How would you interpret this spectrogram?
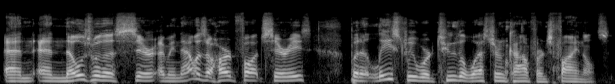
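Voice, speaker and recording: A man in his late thirties talks sports on a podcast in a measured, reflective way. His voice is bright and sharp, a touch higher than most men's. The sound is dry and close. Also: no echo. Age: 30s. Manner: measured, reflective longtime fan. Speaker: podcast co-host. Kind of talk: casual sports chat.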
